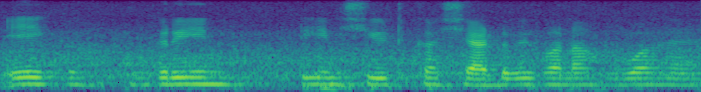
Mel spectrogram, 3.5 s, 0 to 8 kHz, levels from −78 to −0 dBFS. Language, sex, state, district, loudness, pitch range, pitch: Hindi, female, Chandigarh, Chandigarh, -21 LUFS, 165-175 Hz, 170 Hz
